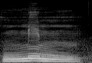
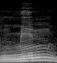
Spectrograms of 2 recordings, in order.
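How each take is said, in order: First: The word ends with an m sound. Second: The word ends with an n sound. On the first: The speaker calls it right. "but as mim" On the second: The speaker calls it wrong. "You're reading not as min"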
